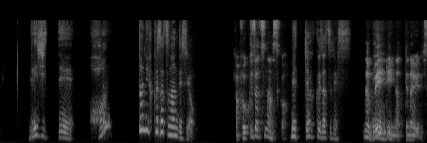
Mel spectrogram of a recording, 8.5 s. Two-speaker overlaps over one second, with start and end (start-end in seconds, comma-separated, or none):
none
